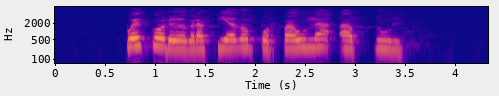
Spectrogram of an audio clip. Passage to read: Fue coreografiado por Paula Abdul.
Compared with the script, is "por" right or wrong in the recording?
right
